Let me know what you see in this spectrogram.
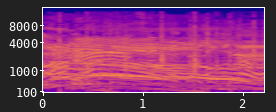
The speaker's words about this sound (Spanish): Eh, eh, un aplauso, por lo menos.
